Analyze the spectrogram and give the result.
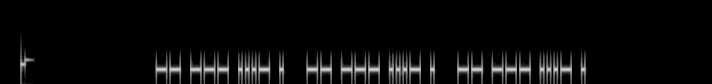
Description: Morse code, heard as a keyed tone, about 34 wpm, 700 Hz. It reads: MOVE MOVE MOVE
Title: Top 500 Words Repeated 35wpm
